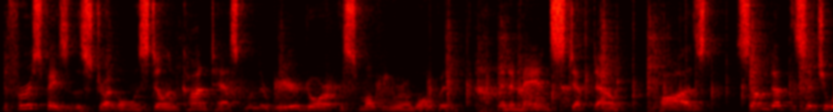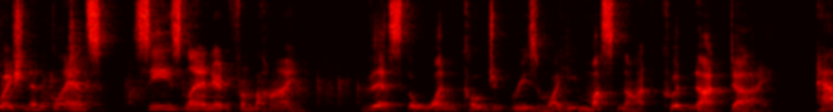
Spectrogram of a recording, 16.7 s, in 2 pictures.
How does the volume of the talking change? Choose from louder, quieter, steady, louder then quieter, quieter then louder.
steady.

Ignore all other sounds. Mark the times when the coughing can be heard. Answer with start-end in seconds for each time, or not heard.
4.7-5.8.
